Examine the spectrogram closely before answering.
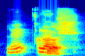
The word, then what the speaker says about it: cloches: Então, vai terminar a pronúncia no CH, né? Les cloches.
